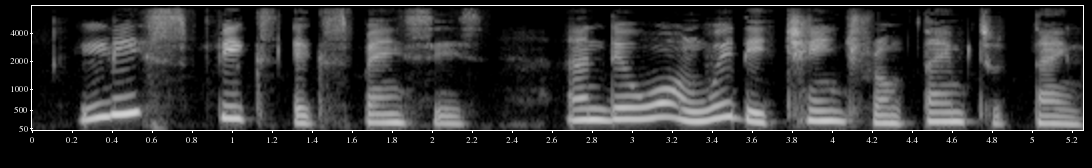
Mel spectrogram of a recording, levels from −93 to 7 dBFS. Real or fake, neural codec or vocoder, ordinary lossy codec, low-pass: real; none; AAC, 48 kbps; 7.2 kHz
